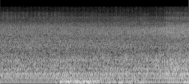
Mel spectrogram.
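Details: Craftsman lawn mower after fixing heavy vibration: small engine holding a steady, even buzz at speed, no shaking or knocking, running smooth and cutting well.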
